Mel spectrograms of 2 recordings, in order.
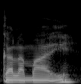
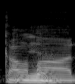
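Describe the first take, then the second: First: The word ends with a full final vowel. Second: The word ends on a consonant, vowel dropped. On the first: This is how Greek people say it. The speaker calls it right. "They say no. Calamari" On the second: This is not how Greek people say it. The speaker calls it wrong. "We don't go God, calamad"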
